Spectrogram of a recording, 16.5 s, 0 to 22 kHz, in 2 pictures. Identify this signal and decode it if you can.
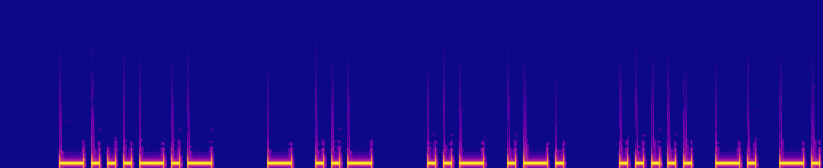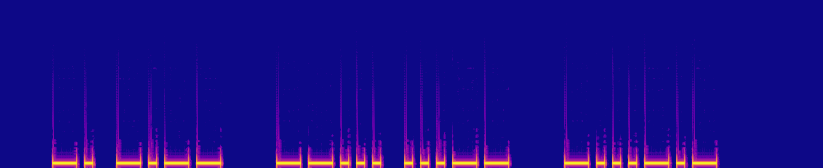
Morse code, heard as a keyed tone, about 15 wpm, 700 Hz. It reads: <BK> TU UR 5NN NY 73 <BK>
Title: Common QSO Phrases Encore 15wpm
